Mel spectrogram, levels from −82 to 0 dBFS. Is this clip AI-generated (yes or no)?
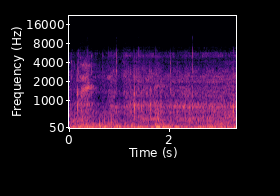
yes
